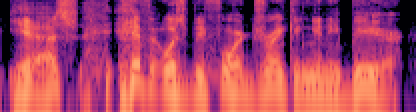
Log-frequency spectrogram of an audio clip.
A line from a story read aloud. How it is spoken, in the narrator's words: replied a chuckling Winston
